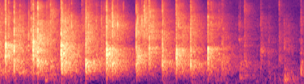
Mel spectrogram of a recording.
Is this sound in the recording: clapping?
yes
